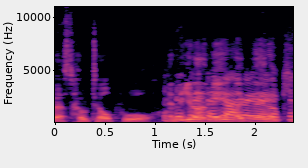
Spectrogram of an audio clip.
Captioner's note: host laughs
